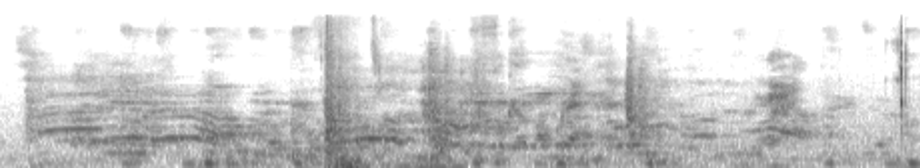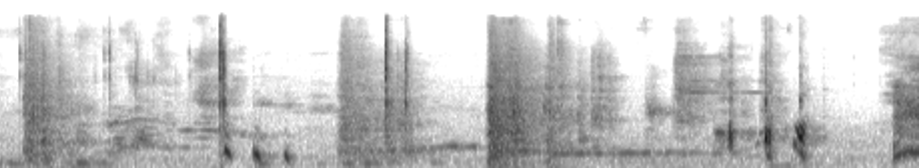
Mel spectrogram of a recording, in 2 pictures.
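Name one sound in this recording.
Weight plates on an exercise machine clank and knock.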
